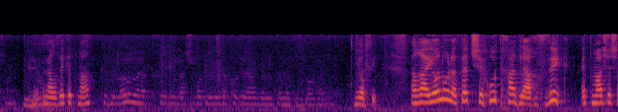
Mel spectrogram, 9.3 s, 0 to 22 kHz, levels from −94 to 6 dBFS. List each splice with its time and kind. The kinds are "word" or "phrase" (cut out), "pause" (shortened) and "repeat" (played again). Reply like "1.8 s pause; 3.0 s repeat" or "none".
1.5 s pause; 7.5 s word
